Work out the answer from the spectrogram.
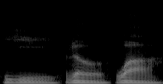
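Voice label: "yirowa", concatenated syllables; Affixing experiment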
